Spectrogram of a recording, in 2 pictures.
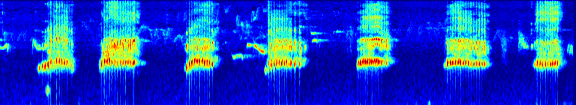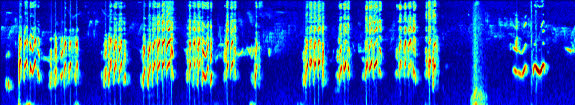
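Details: Raccoon vocalising: evenly spaced buzzy, harmonic chirps for the first ten seconds, then a quicker, denser run of shorter rasping notes and twitters, with a brief low thump near the end.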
